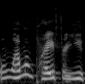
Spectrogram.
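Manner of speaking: snide, mocking, heavily sarcastic and clearly insincere tone. Imitating people who promise to pray for you, imitating sarcastic people. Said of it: "in the most like sarcastic way".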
